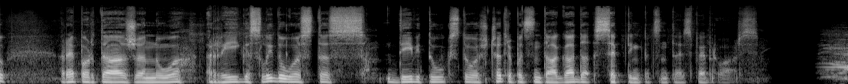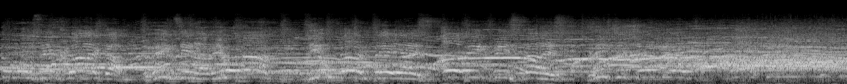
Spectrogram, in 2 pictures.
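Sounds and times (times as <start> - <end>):
speech: 0.0 - 7.7
large crowd cheering and shouting at airport: 8.2 - 16.9.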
